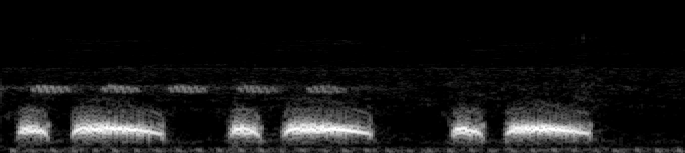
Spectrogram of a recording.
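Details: Freshly trapped spotted dove giving rapid noon coos, three short-then-long pairs, while a higher thin note repeats rhythmically in the background.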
